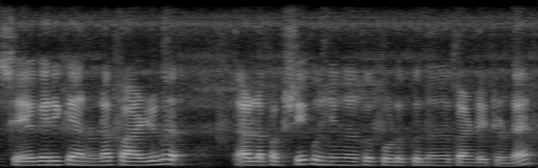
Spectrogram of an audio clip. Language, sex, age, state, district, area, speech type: Malayalam, female, 45-60, Kerala, Pathanamthitta, rural, spontaneous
